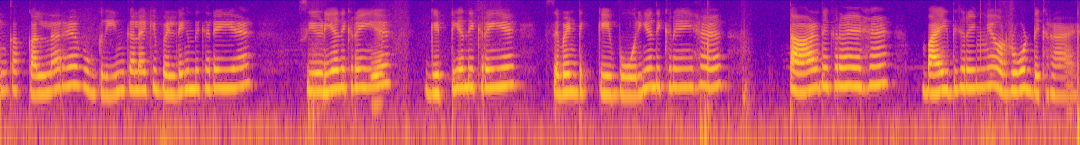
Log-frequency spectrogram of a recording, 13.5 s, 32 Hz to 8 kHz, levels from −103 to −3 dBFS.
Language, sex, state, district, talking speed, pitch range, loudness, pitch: Hindi, female, Uttar Pradesh, Hamirpur, 170 wpm, 240-295 Hz, -20 LUFS, 275 Hz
